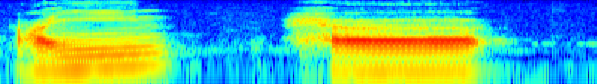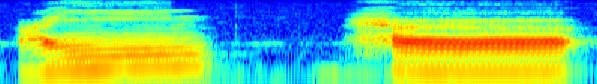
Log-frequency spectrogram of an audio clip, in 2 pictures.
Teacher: 2 letters from middle of the throat. It's the third articulation points, 2 letters: ain, ha, ain, ha.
